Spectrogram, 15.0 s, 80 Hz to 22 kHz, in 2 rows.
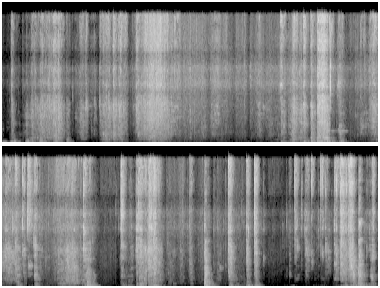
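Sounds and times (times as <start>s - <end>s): gift wrapping rustling: 0.1s - 9.2s.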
